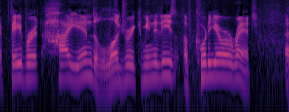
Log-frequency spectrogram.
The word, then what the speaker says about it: Cordillera Ranch: one of my favorite high-end luxury communities of cordial ranch i said it right this time and this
